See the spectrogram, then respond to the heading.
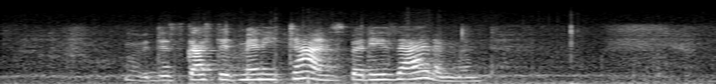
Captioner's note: none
